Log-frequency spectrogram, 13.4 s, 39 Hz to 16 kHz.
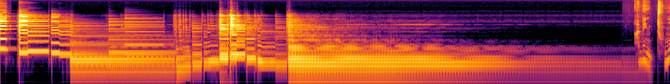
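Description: A Fender American Vintage II 1961 reissue electric guitar plays a few notes and chords ending in a long sustained ringing chord that decays slowly, with buzzing overtones and a brief noise at the end.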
